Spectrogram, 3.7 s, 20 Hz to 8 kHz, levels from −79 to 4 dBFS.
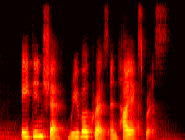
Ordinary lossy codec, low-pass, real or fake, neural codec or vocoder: none; none; fake; codec, 16 kHz, about 1 kbps, DyCAST, with the encoder's durations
